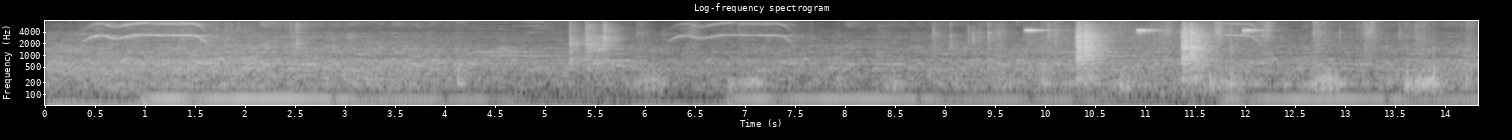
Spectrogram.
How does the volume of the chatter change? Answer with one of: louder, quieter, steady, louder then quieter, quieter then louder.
quieter.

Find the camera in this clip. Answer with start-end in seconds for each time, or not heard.
1.6-2.5, 5.2-5.7, 9.8-12.1.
